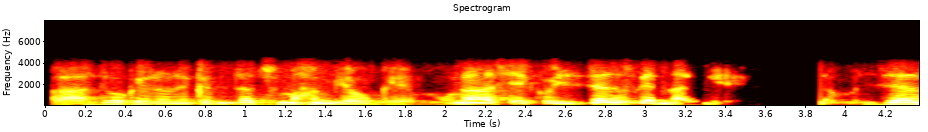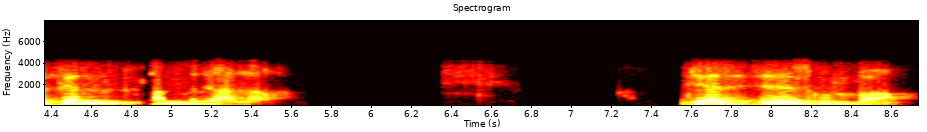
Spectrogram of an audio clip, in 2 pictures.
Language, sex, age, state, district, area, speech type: Manipuri, male, 60+, Manipur, Churachandpur, urban, conversation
